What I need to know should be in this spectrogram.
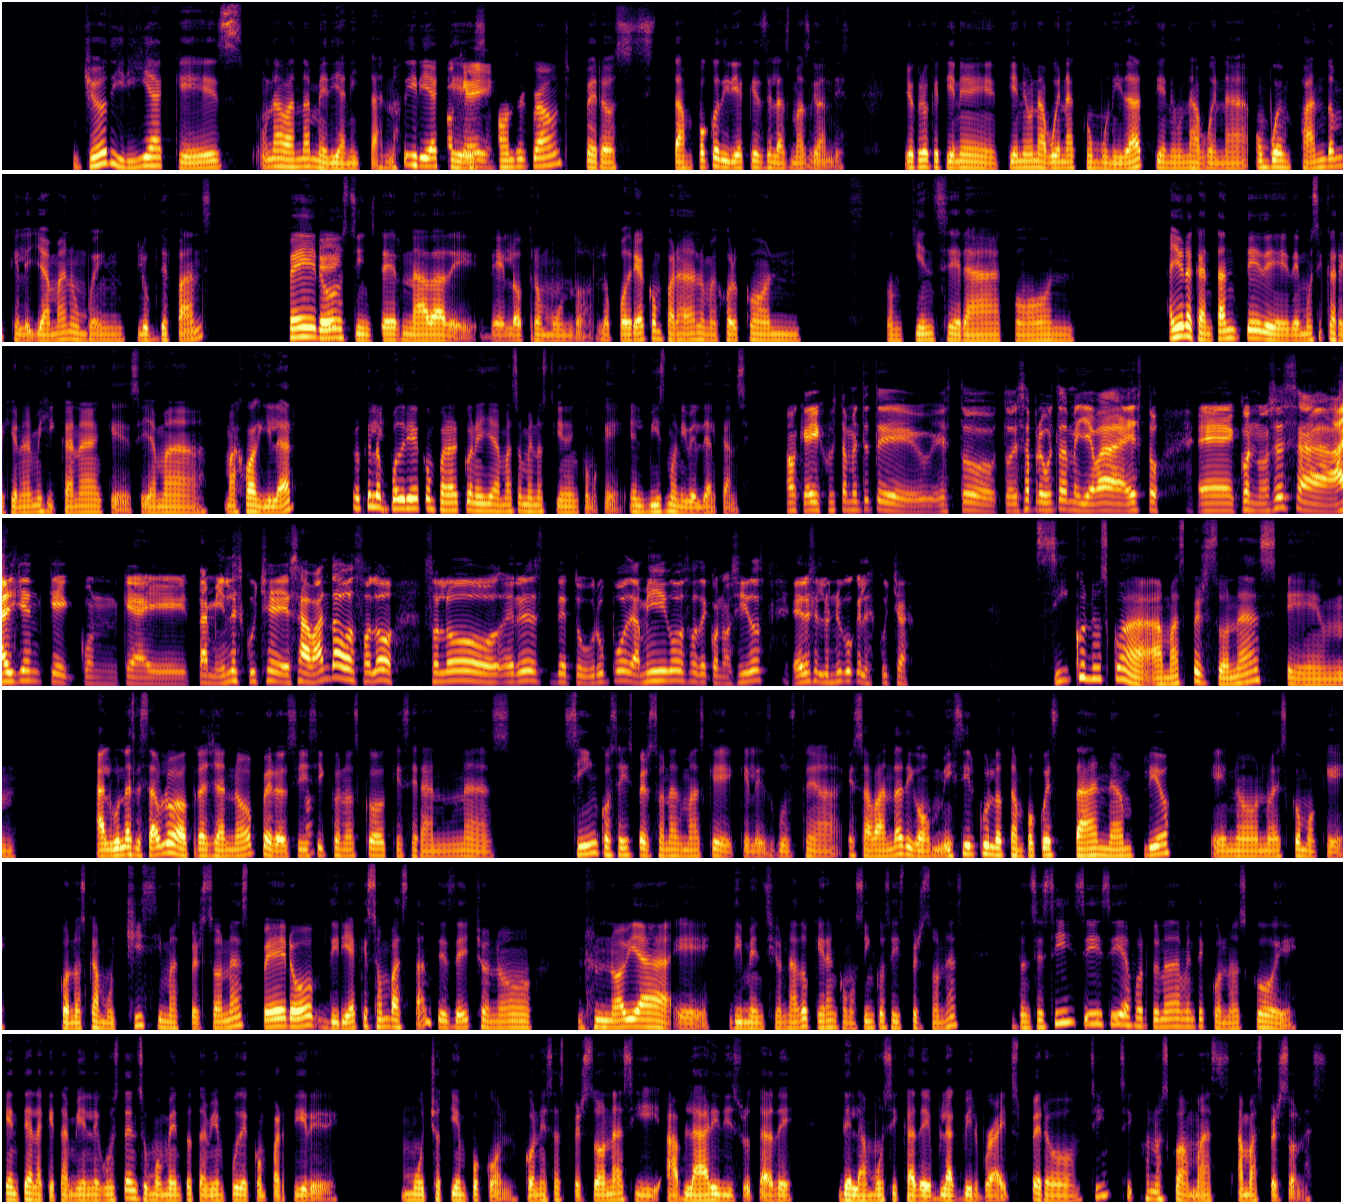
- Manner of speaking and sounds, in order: laughing while speaking: "no"; in English: "underground"; other noise; laughing while speaking: "no"
- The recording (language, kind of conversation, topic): Spanish, podcast, ¿Qué canción sientes que te definió durante tu adolescencia?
